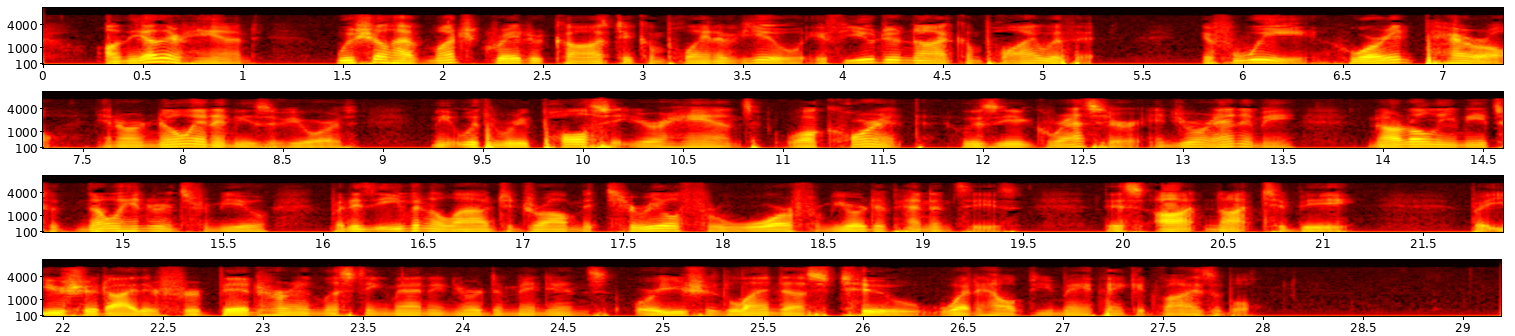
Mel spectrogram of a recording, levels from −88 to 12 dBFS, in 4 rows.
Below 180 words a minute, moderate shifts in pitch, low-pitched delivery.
No: average, 200 wpm; average, 4.5 semitones; low, 110 Hz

